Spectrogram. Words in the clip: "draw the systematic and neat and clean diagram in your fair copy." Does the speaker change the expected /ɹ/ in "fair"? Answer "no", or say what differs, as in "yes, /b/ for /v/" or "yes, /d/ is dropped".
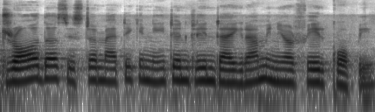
no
